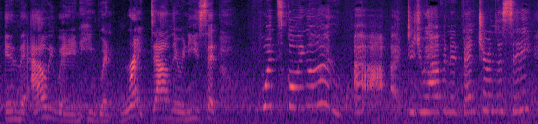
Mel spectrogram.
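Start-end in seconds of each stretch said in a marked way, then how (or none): 3.3-6.6 very high, airy questioning voice; the wind swooping down to ask; curious wind. Acted. Wind asks the chick.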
